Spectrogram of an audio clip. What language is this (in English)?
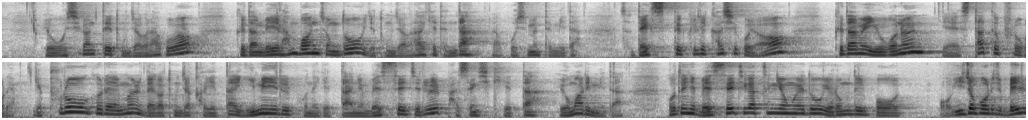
Korean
